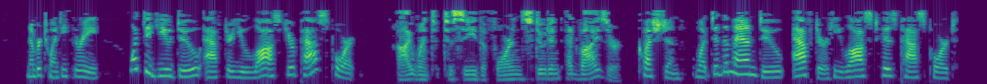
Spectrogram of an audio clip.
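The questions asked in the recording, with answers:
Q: What did the man do after he lost his passport?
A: He went to see the foreign student advisor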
